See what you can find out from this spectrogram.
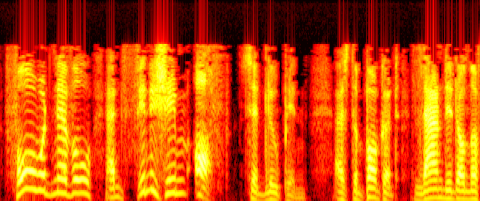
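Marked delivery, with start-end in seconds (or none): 0.1-2.3 high, raised rallying order; urging command. Acted. Professor sending pupil back at boggart, urging command. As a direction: send the pupil in to finish it.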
